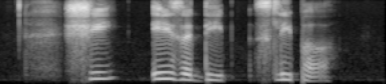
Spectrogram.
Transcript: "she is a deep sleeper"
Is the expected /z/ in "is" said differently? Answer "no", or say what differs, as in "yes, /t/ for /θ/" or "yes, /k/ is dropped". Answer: no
